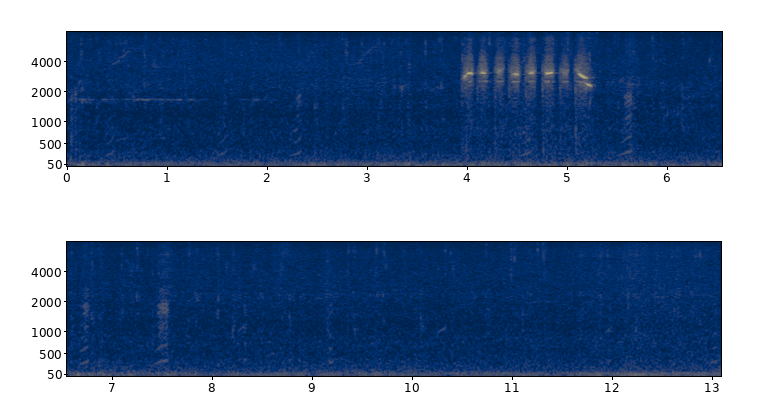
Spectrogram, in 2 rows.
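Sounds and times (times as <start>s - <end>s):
bird calling: 3.9s - 5.7s.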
